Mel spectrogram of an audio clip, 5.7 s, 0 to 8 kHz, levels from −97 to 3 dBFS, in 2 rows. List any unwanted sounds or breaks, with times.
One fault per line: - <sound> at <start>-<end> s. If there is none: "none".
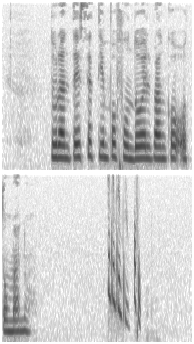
- chirp at 4.4-4.9 s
